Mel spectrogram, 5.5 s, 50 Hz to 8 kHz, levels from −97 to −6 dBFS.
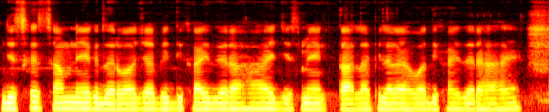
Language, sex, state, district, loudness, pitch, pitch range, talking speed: Hindi, male, Jharkhand, Palamu, -18 LUFS, 110 Hz, 105-110 Hz, 205 wpm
